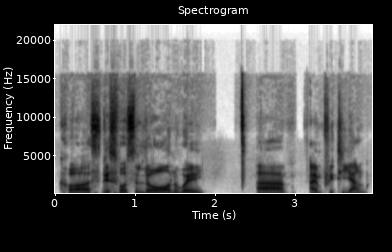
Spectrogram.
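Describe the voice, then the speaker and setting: A man's voice: lowish voice, slow pace, dry recording. A man in his twenties from Russia, speaking English as an interview guest, hesitant and searching for words. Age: 20s. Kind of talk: casual interview answers.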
